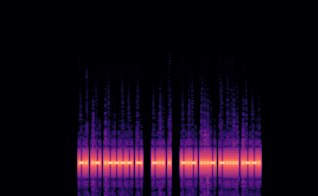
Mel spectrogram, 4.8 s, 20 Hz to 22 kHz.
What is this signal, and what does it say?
Morse code, heard as a keyed tone, about 49 wpm, 700 Hz. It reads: NA1T DE KV6P
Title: USA Callsign DE Callsign - 4 Characters - 50wpm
